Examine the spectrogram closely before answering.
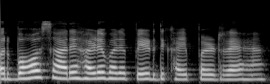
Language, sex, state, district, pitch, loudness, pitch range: Hindi, female, Punjab, Kapurthala, 255 Hz, -15 LUFS, 230-275 Hz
